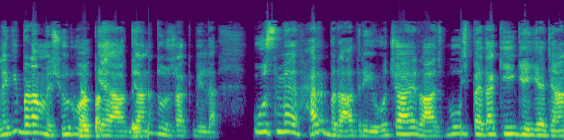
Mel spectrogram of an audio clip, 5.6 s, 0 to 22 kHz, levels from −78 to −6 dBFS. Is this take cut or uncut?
cut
